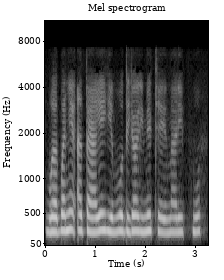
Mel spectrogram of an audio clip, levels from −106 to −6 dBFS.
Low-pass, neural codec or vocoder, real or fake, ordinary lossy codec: 7.2 kHz; codec, 16 kHz, 0.5 kbps, FunCodec, trained on Chinese and English, 25 frames a second; fake; MP3, 48 kbps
